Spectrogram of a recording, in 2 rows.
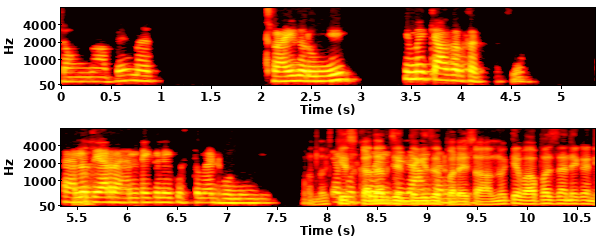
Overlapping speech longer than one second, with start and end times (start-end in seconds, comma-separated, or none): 8.1-9.5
